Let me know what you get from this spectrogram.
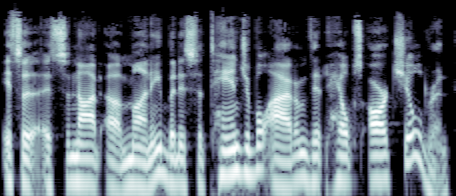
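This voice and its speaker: A man in his fifties from the United States, answering interview questions earnestly, often rising in pitch for emphasis. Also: animated, normal speed, no room sound, clean studio sound. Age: 50s. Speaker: guest, ministry leader. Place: studio.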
